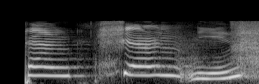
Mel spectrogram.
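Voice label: "forest", Mandarin Chinese, female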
